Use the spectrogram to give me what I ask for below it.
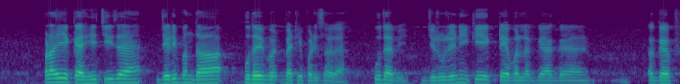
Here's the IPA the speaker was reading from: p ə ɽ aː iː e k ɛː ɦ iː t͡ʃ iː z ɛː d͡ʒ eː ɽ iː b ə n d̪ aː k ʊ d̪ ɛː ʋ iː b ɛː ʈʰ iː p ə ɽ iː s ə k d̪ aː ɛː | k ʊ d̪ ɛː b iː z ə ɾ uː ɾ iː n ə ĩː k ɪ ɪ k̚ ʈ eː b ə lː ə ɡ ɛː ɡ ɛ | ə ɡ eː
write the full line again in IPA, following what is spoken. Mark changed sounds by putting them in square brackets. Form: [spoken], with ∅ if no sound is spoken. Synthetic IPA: p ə ɽ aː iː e k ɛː ɦ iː t͡ʃ iː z ɛː d͡ʒ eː ɽ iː b ə n d̪ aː k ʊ d̪ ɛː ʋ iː b ɛː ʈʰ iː p ə ɽ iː s ə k d̪ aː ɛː | k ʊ d̪ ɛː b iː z ə ɾ uː ɾ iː n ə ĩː k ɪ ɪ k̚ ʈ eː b ə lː ə ɡ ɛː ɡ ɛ | ə ɡ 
